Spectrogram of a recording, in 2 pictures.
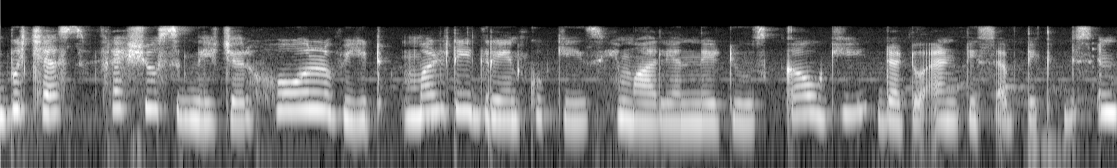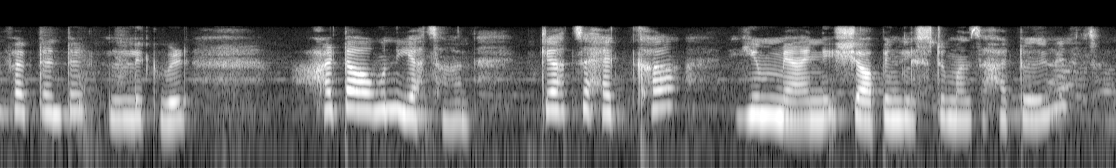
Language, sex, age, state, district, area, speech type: Kashmiri, female, 30-45, Jammu and Kashmir, Budgam, rural, read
